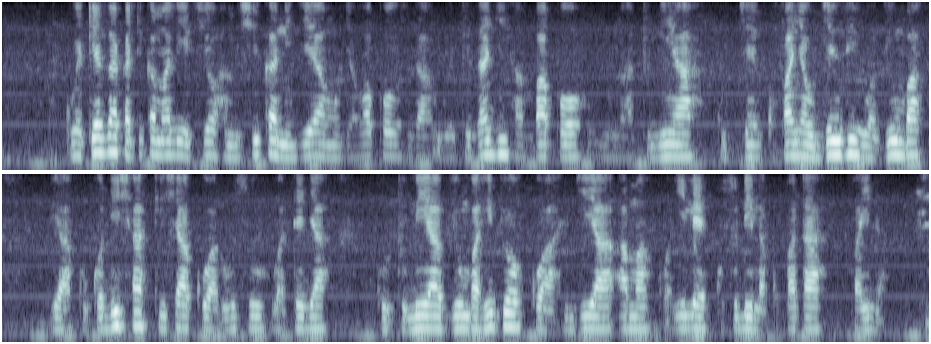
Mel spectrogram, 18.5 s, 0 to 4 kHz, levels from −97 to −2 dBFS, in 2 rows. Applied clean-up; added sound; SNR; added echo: none; none; none; none.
